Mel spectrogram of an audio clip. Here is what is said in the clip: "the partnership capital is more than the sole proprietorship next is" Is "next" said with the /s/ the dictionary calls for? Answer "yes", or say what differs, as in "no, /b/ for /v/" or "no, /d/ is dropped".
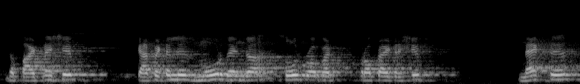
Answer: yes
